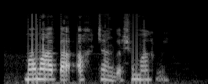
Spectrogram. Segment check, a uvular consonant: present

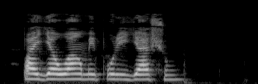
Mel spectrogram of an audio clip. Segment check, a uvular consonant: absent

